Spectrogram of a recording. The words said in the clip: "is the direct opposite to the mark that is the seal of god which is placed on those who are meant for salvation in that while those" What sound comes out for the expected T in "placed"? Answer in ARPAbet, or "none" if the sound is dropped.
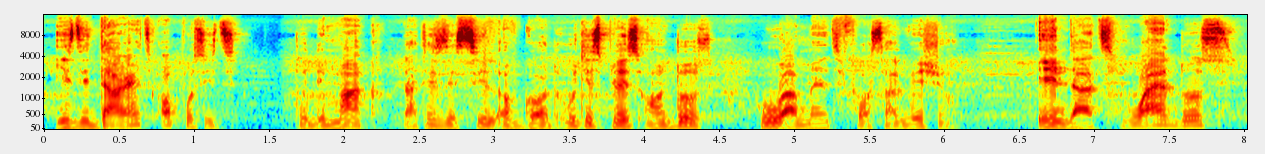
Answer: none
